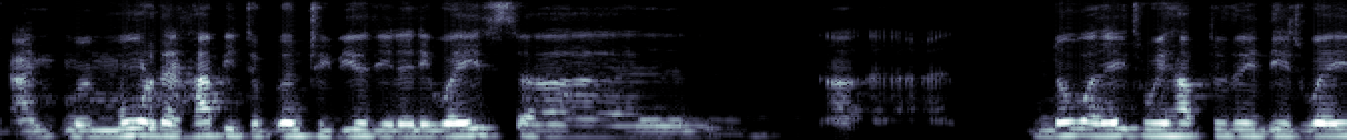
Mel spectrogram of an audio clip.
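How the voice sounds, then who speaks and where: A man talks on a video call from his home, stumbling over his words and restarting often. His voice stays level in pitch and tone. The call audio sounds dull and lo-fi. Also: darkish tone. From Argentina. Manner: halting, many repeated words and fillers. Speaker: guest speaker. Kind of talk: casual talk on a video call.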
